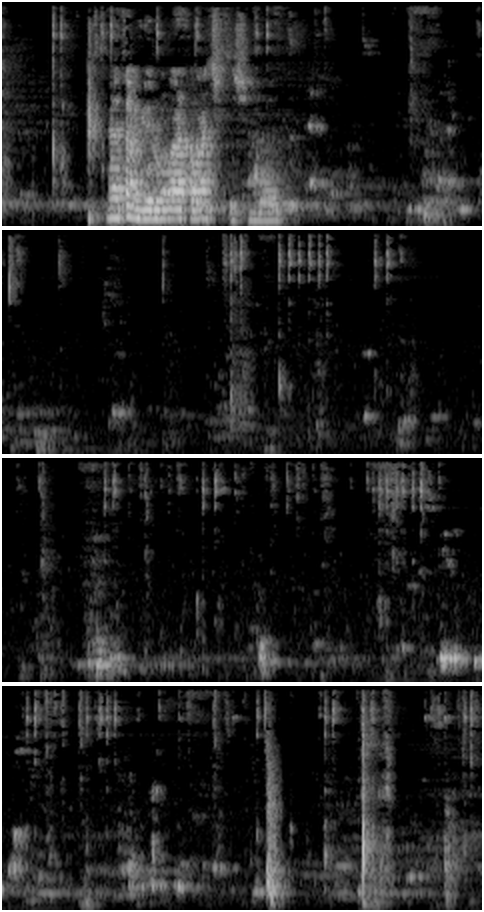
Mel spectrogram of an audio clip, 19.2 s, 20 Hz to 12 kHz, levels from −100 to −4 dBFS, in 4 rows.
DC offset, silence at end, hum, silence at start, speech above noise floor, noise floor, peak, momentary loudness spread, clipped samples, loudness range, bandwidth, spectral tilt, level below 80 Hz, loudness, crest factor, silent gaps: under 0.1%; 0.05 s; none; 0 s; 47 dB; -78 dBFS; -10 dBFS; 26 LU; under 0.1%; 19 LU; 11.5 kHz; -5 dB/octave; -80 dBFS; -38 LUFS; 30 dB; none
